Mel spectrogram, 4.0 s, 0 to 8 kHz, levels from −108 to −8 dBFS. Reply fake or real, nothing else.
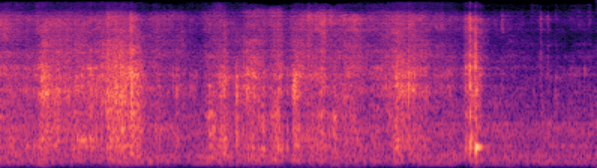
fake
